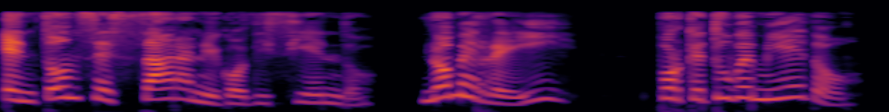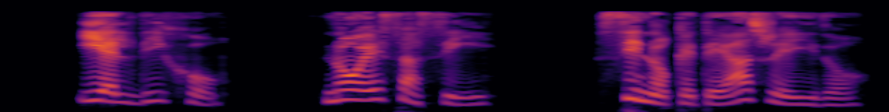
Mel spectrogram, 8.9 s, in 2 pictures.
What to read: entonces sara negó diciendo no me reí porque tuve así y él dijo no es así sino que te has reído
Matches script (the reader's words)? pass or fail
fail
